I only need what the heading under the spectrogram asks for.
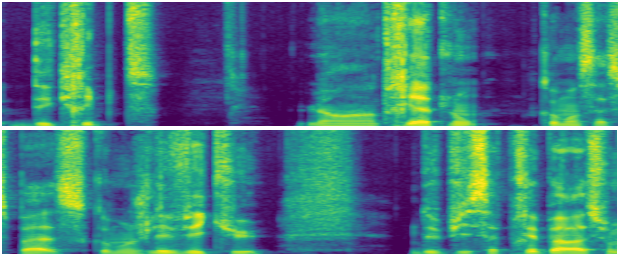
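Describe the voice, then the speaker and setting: Stuffy-nosed man, low voice, dry close mic. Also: a little mellow, no room sound. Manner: chatty and upbeat, many fillers. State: congested, talking through his nose; sore throat. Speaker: podcast host. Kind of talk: casual solo podcast talk. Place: at home. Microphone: close podcast mic.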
